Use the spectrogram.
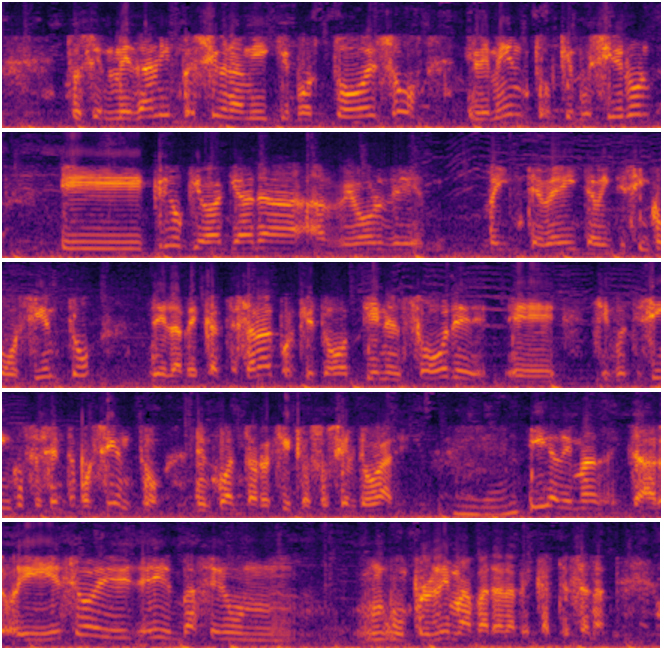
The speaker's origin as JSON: {"language": "Spanish", "country": "Chile", "said": "hemos sufrido muchísimo en esta pandemia, como todo chileno"}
